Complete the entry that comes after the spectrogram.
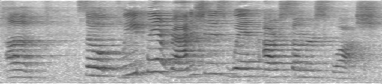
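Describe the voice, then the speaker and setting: A woman projects a raised voice in a Southern US accent, high-pitched and very slow, with very wide pitch swings. Audible room echo and noticeable background noise surround her. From US South, North Georgia. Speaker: small farmer and gardening presenter. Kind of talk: workshop talk to an audience.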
